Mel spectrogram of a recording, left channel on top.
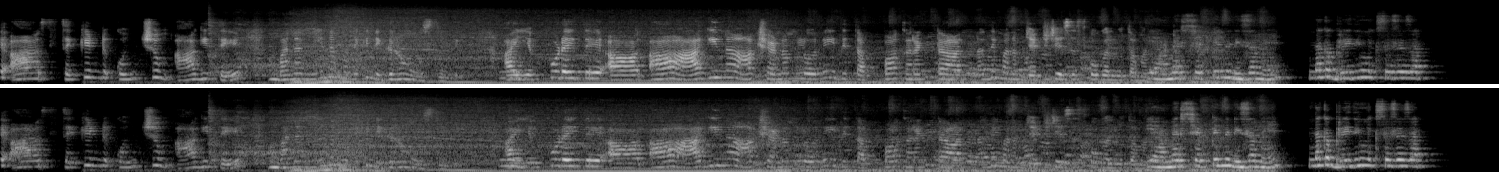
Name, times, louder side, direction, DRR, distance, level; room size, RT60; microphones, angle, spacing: voice 1, 0.0-11.7 11.9-12.2, left 4 dB, 80° left, 5 dB, 0.5 m, -28 dB
Car / Engine starting, 0.8-9.0, equal, 20° left, 0.8 m, -34 dB
sound 1, 7.4-12.8, equal, 10° right, 0.6 m, -35 dB
voice 2, 11.5-12.8 13.1-14.2, right 4 dB, 60° right, 3 dB, 0.5 m, -25 dB
2.0 x 2.0 x 3.1 m, 0.39 s
head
